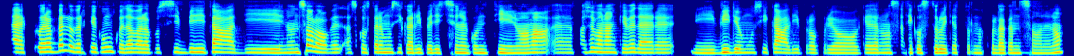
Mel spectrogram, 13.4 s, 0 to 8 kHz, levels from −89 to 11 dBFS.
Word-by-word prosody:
Ecco, 215 0 +1
era 235 +1 +6
bello 285 +5 +3
perché 225 -1 0
comunque 230 -1 -1
dava 210 0 +2
la 195 -1 +3
possibilità 210 +1 +2
di, 190 0 -2
non 195 +1 -1
solo 225 -3 +4
ve 200 +1 -6
ascoltare 200 +1 -2
musica 200 0 -1
a - - +5
ripetizione 190 0 -2
continua 180 0 0
ma, 200 +1 +3
ehm, 195 0 -9
facevano 215 0 0
anche 205 0 -1
vedere 190 -2 0 0.2
i 175 -2 -3
video 200 +2 +4
musicali 190 -1 0
proprio, 175 -1 -3
che 185 +2 -6
erano 185 0 -1
stati 185 +1 -8
costruiti 190 0 0
attorno 180 0 -8
a - - -5
quella 180 -1 +1
canzone, 175 -1 -4
no? 200 +4 +1
195 Hz, 155 wpm, -23 LUFS, 185-205 Hz, 0.2 s, era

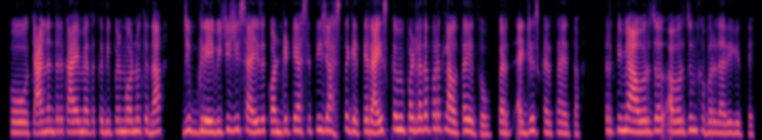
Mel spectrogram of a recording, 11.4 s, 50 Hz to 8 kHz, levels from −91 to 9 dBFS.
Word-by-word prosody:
हो, 220 -1 -1
त्यानंतर 230 +3 +2
काय 225 -1 +3
आहे 230 - +2
मी 230 0 0
आता 230 +1 -5
कधी 230 -1 -3
पण 235 0 -1
बनवतोना 235 -1 0 0.4
जी 260 +2 +1
ग्रेव्हीची 235 +1 +3
जी 270 +2 -2
साइझ 240 -2 +2
क्वांटिटी 235 +2 0
असते 255 +1 -1
ती 270 -1 0
जास्त 250 -1 -1
घेते 240 -3 -1
राईस 230 +2 +6
कमी 275 -1 +4
पडला 270 0 +1
तर 285 - +2
परत 290 -1 -2
लावता 240 -2 +1
येतो 190 -7 -1
करता 215 -2 -2
एडजस्ट 220 +2 -2
करता 220 -1 -6
येतं. 195 -1 -8 0.4
तर 250 - -3
ती 265 - 0
मी 260 0 +3
आवर्ज 235 0 +4
आवर्जून 250 0 -1
खबरदारी 215 -2 -3
घेते. 185 -2 -8
235 Hz, 190 wpm, -23 LUFS, 220-250 Hz, 0.4 s, राईस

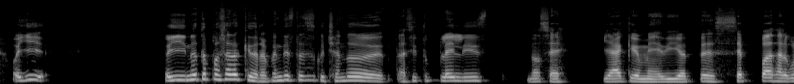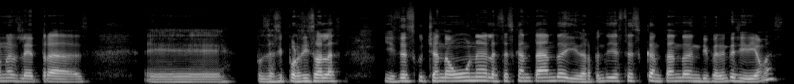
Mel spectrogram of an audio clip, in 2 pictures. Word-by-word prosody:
Oye 190 +1 -1 1.2
oye, 195 +3 +2
y - - -2
¿no 225 +2 +4
te 245 +1 0
ha - - -13
pasado 230 0 +3
que 195 - 0
de 170 - +3
repente 170 +8 -1
estás 195 0 -5
escuchando, 175 -3 -1
eh, 135 - -6
así 140 +4 -8
tu 180 0 -15
playlist, 170 0 -1 0.3
no 135 +1 -6
sé, 130 -1 -5 0.3
ya 135 0 +1
que 135 -1 +1
medio 130 0 0
te 145 -2 -1
sepas 155 +4 -1
algunas 150 +1 0
letras, 130 -2 +1 0.5
eh, 120 0 -4 0.2
pues 130 -2 -4
así 130 +4 0
por 150 -1 +3
sí 145 - +2
solas, 150 -1 +5 0.4
y 140 - -5
estés 155 +4 +3
escuchando 155 0 +1
una, 175 +2 +4
la 155 - +3
estés 155 +2 -4
cantando 165 +1 +3
y 140 - 0
de 125 -1 +2
repente 145 +4 -4
ya 160 - +3
estés 165 +1 -4
cantando 155 -1 +2
en 150 -2 -1
diferentes 140 +3 0
idiomas? 185 - 0
150 Hz, 180 wpm, -26 LUFS, 135-170 Hz, 1.2 s, solas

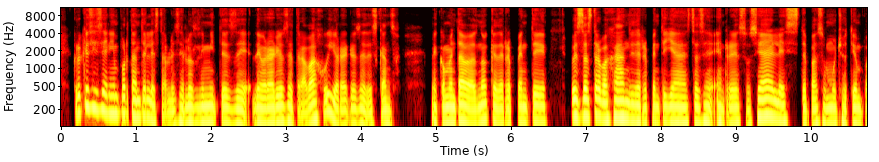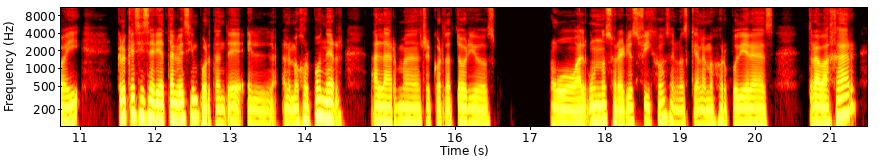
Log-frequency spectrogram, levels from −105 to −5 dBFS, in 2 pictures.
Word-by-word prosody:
Creo 170 - -2
que 225 - +1
sí 215 -1 0
sería 190 -4 0
importante 155 -3 -1
el 145 - 0
establecer 100 0 -3
los 115 0 +1
límites 110 -1 -1
de 100 -2 -1
de 110 0 0
horarios 110 +2 +2
de 110 -1 0
trabajo 105 +4 -1
y 90 - +1
horarios 105 -1 -2
de 105 0 -1
descanso, 95 +3 -4 0.4
me - - -2
comentabas, 110 -1 +3
¿no? 120 +2 +1
Que 115 - -2
de 105 - 0
repente, 110 +2 -2 0.3
pues, 145 0 +4
estás 150 -1 +3
trabajando, 140 -2 +3
y - - 0
de 120 - +2
repente 110 +1 -3
ya 110 -1 +2
estás 110 0 -2
en 110 -2 -1
redes 110 +1 -1
sociales, 130 +2 +1
se - - -5
te 105 - -2
paso 105 +2 -2
mucho 105 0 -1
tiempo 110 +1 -1
ahí. 110 +3 0 0.5
Creo 145 +3 +4
que 160 - +4
sí 150 -1 +3
sería 130 -3 +5
tal 130 +2 +4
vez 130 +2 +3
importante 115 -5 0
el 95 -5 -3
a - - -5
lo 105 - +1
mejor 105 +3 +1
poner 135 -3 +4 0.3
alarmas, 110 -1 +1
recordatorios, 105 0 -2 0.7
o 105 -2 +2
algunos 115 +5 +1
horarios 110 +1 -1
fijos 125 +5 -3
en 110 -5 -2
los 95 -1 -4
que 95 - -7
a - - -1
lo 95 - -1
mejor 100 +2 -3
pudieras 105 -1 0 0.4
trabajar, 115 - +2
110 Hz, 185 wpm, -25 LUFS, 105-125 Hz, 0.7 s, sería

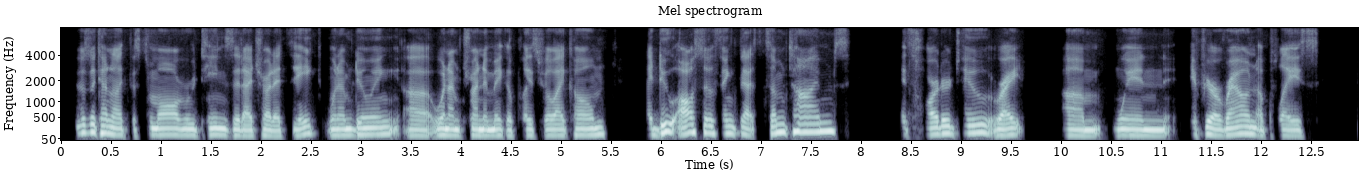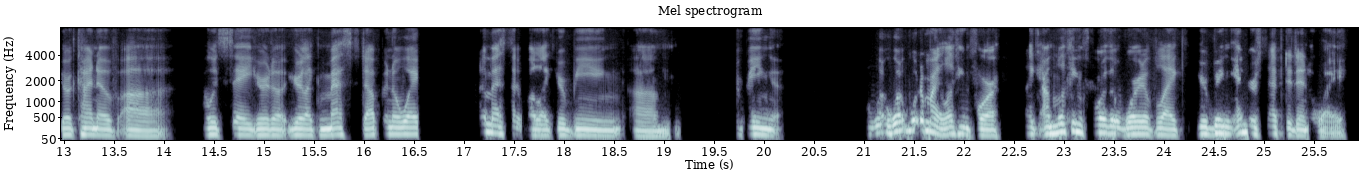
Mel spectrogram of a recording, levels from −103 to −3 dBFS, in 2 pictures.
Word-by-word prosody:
those 155 +3 -1
are - - +4
kinda, 145 -4 +2
like, 120 - -3
the - - -10
small 120 0 +1
routines 115 +1 +1
that 110 -2 +1
I 100 - +1
try 105 +1 -2
to 100 -1 0
take 130 +8 -3
when 110 - 0
I'm 110 +1 +3
doing 125 +2 +1
uh, 105 -1 -1
when 115 0 +2
I'm 105 -1 +2
trying 110 0 0
to 105 - +3
make 105 +1 +2
a 100 - -3
place 110 -2 -5
feel 110 - -2
like 110 -1 -2
home. 115 +2 +1 0.4
I - - -3
do 160 +10 +4
also 155 -2 +1
think 140 -2 -4
that 120 -4 -2
sometimes 170 +4 +2 0.5
it's - - -11
harder 130 +4 +3
to, 150 +1 +1
right? 115 -1 +1 0.4
Um, 105 -2 0
when 105 -2 +2 0.2
if - - -11
you're 120 -5 +4
around 130 +3 +2
a - - -2
place, 105 -3 -5 0.4
you're 120 0 +1
kind 120 0 +1
of, 110 -3 -2
uh, 100 -2 -2 0.4
I - - -3
would 125 -3 +1
say 120 -2 -3
you're 115 +1 +1
the 110 -1 0
you're, 115 +1 +2
like, 110 -2 -2
messed 120 +2 0
up 120 +1 -1
in 130 - -2
a 130 - +2
way 130 0 +3 0.7
not 165 - +1
messed 140 -4 -2
up, 120 - -8
but, 110 - -2
like, 105 -1 -1
you're 115 -1 +1
being, 105 -2 0
um, 95 -1 -2 0.7
you're 115 - -15
being 120 -4 +2 0.9
what 145 +3 -3
what 180 +7 +4
what 210 +1 +2
am 195 -3 +3
I 150 - +3
looking 130 +1 +1
for? 110 -3 +1 0.3
Like, - - -4
I'm 135 +1 +5
looking 170 +1 +4
for 155 -1 +4
the 140 -2 +3
word 130 +2 +4
of, 125 - 0
like, 115 -4 0
you're 135 -1 +2
being 140 +1 +3
intercepted 135 -4 -1
in 105 -1 +3
a - - -1
way - - -4
120 Hz, 210 wpm, -21 LUFS, 110-135 Hz, 0.9 s, I'm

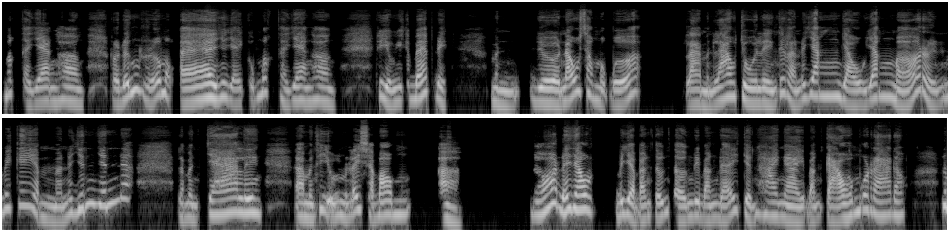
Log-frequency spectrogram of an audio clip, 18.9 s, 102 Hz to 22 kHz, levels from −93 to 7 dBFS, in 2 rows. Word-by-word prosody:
Mất 265 +3 -7
thời 165 -4 -7
gian 180 0 -1
hơn, 185 -2 -2 0.3
rồi 170 - -2
đứng 225 - +3
rửa - - 0
một 280 - -1
ề 195 +5 +5
như 230 - -2
vậy 170 -1 -4
cũng - - -9
mất 285 +1 -3
thời 175 -6 -8
gian 195 -1 -2
hơn. 190 -3 -3 0.4
Thí 240 - -4
dụ 190 - +3
như 180 - -2
cái 215 - -9
bếp 290 - 0
đi, - - -1 0.5
mình 155 -5 -2 0.2
vừa 170 -2 +6
nấu 195 - +3
xong 270 -9 -4
1 160 - -6
bữa 160 0 +2 0.5
là 165 +1 -1
mình 150 -2 -2
lau 200 +7 +1
chùi 170 -1 +2
liền, 165 -2 +1
tức - - -3
là 235 - -2
nó - - -4
văng 245 -1 0
dầu, 155 -3 0
văng 225 +1 0
mỡ 160 -2 +1
rồi 160 - -1
mấy 285 +2 -2
cái, 335 0 -4
ừm, 175 -6 -4
mà 155 - -2
nó 200 - -3
dính 295 +10 0
dính 335 +1 +2 0.2
á - - -21 0.3
là 185 - -7
mình 180 -2 -3
chà 220 +2 +2
liền, 235 -1 +5 0.3
à, 190 - +2
mình 180 -1 0
thí 275 - -1
dụ - - +3
như 195 - -3
mình 185 - -3
lấy 255 - +2
xà 280 - -1
bông 210 +2 +4 0.4
ờ, 175 - +3 0.8
đó, 235 - +3
để 250 +1 +5
dâu 275 -1 +8 0.2
bây 205 +2 0
giờ - - +6
bạn 165 +3 -2
tưởng 185 +5 -2
tượng 165 +3 0
đi, 205 - +1
bạn 175 -1 -3
để 170 +8 -1
chừng - - -2
2 200 -2 -3
ngày, 160 -4 0
bạn - - -4
cạo 160 +2 +3
hổng 215 +7 -1
có 275 - +2
ra 210 -4 0
đâu, 205 -1 -3 0.4
nó 325 - +6
200 Hz, 265 wpm, -25 LUFS, 170-240 Hz, 0.8 s, dâu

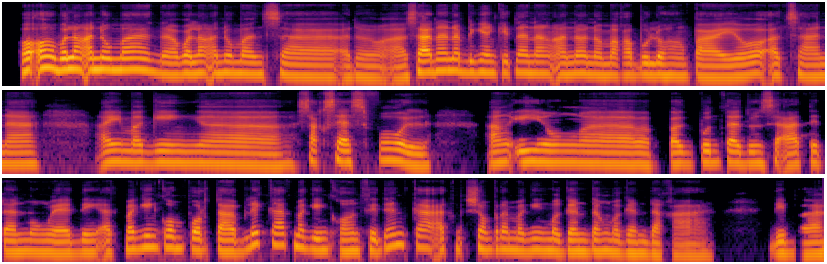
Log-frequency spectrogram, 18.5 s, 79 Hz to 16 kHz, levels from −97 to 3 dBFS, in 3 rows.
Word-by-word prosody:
Oo. 245 +2 +8
Walang 235 0 +7
anuman, 230 -1 +4
ah, 170 - +2
walang 185 +1 +2
anunaman 180 -2 0
sa 170 -1 -3 0.4
ano, 145 -1 -4
ah, 135 +1 -3
sana 195 +4 +7
nabigyan 195 -2 0
kita 190 +1 -1
ng 180 0 0
ano 175 +1 0
'no, 165 - 0
makabuluhang 165 -1 -1
payo 150 +3 +1
at 165 -2 -2
sana 155 -2 -3 0.4
ay 175 +2 +1
maging, 170 -1 -1
ah, 150 -2 -1
successful 170 0 0 0.4
ang 165 +2 -1
iyong, 170 -1 +1
ah, 155 -2 0
pagpunta 165 +2 0
dun 160 +1 -3
sa 145 -1 -1
attendan 155 0 -2
mong 155 -1 -3
wedding 145 +2 -1
at 155 0 -5
maging 205 +4 -1
komportable 180 -1 +1
ka, 240 -1 -1
at - - -40
maging 175 -2 -2
confident 170 +8 -2
ka, 205 -3 -2
at - - -4
s'yempre 185 -1 -3
maging 170 +1 -2
magandang-maganda 155 -4 -2
ka, 65 -1 -8 0.4
'di 145 -1 -2
ba? 140 0 -3
165 Hz, 150 wpm, -23 LUFS, 155-180 Hz, 0.4 s, Oo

